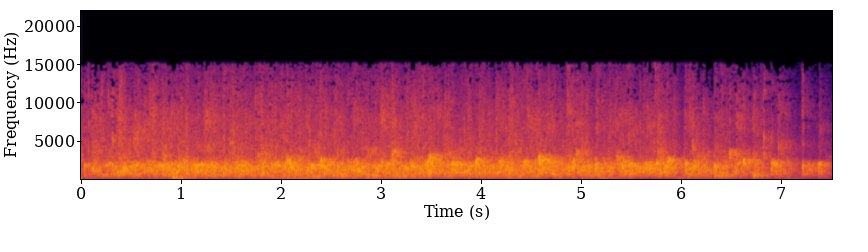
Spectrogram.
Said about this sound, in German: Vielleicht begrüßt du dich einfach erstmal mit einem herzlichen Applaus.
